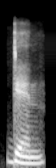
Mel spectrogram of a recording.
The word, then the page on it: den: Indian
